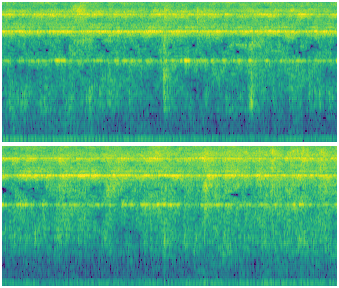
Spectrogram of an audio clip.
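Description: Forest ambience: a steady, high-pitched insect drone with a low hum beneath it.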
